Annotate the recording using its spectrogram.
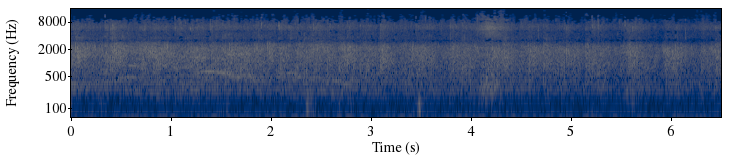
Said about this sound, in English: Now all of you clapped on that.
